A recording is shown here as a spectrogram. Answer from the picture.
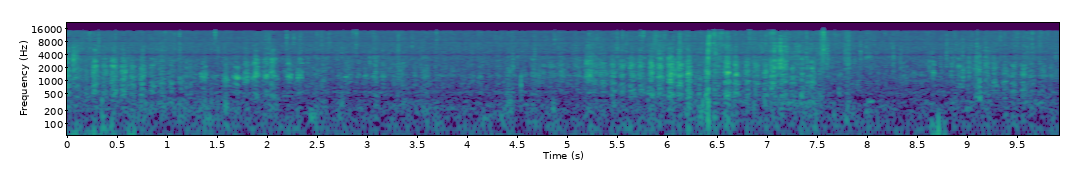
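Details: Working Border Collie panting while minding the gate as sheep receive treatments before coming in for lambing; steady rapid breathy panting, roughly three to four breaths a second, with faint outdoor background noise.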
